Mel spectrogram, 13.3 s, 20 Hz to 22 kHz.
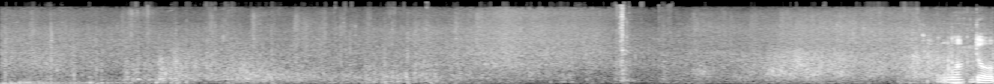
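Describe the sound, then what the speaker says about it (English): Wind and a low storm rumble in the S.T.A.L.K.E.R. 2: Heart of Chornobyl video game, a steady broadband roar that swells and gusts for the whole stretch, with a sharp crack near the end. "It looks as though there's a storm coming."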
